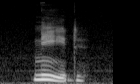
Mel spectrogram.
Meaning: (verb) To work and press into a mass, usually with the hands; especially, to work, as by repeated pressure with the knuckles, into a well mixed mass, the materials of bread, cake, etc
- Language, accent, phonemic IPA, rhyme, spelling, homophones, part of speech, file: English, US, /niːd/, -iːd, knead, kneed / need, verb / noun, En-us-knead.ogg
